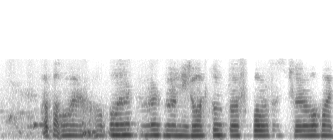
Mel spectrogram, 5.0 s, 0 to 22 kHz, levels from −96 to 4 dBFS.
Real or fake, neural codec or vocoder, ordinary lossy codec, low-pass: fake; codec, 16 kHz, 1 kbps, X-Codec, HuBERT features, trained on general audio; AAC, 16 kbps; 7.2 kHz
